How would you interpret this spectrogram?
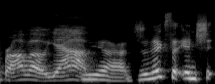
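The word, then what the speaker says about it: Janicza: Janica Bravo. Yeah. Yeah. Janixa, and I like, that's how you say it.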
